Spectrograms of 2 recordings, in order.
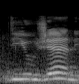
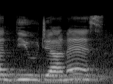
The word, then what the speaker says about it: دیوژن: دیوژن یا دیوجانس، تلفظهای مختلفی داره به خاطر اینکه رومی یا یونانی یا لاتین صحبت مثلا تلفظ کنن، یک فیلسوف یونانی پیش از میلاد مسیح بوده که یه روز یه شمع گرفته بوده تو روز روشن تو بازار میچرخیده.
